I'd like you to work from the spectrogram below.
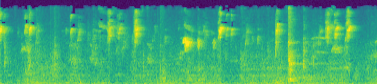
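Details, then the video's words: Warbling white-eye (Zosterops japonicus) in captivity: irregular thin, high chirps and short squeaks spread through seven seconds, some closely paired, with faint fluttering and clicking sounds in between. "Zosterops japonicus- ЯПОНСКАЯ БЕЛОГЛАЗКА"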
